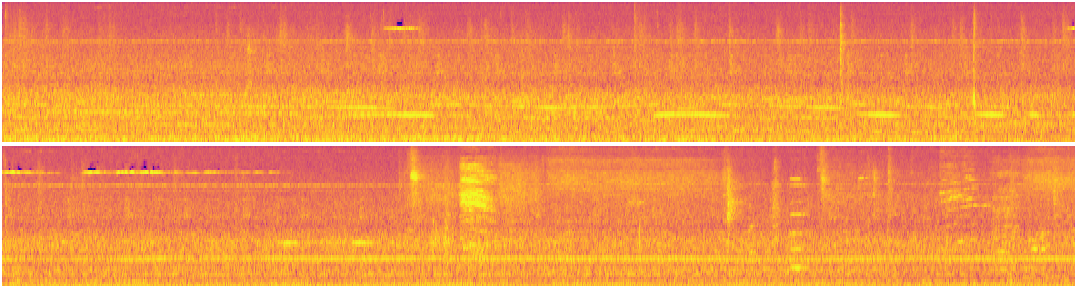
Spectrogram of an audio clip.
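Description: Tyres roll steadily on asphalt.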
